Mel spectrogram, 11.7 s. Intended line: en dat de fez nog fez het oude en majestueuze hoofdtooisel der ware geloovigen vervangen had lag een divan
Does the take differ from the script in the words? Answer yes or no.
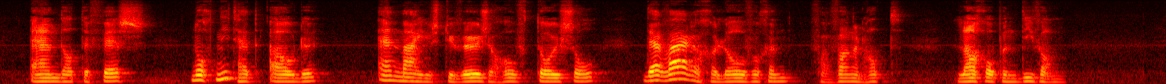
yes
